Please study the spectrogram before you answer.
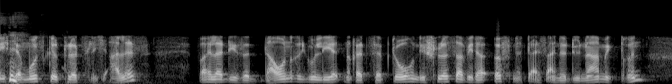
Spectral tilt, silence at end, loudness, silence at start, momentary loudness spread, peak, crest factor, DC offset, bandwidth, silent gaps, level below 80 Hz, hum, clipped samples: -6 dB/octave; 0 s; -21 LUFS; 0 s; 7 LU; -4 dBFS; 16 dB; under 0.1%; 12.5 kHz; none; -60 dBFS; none; under 0.1%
